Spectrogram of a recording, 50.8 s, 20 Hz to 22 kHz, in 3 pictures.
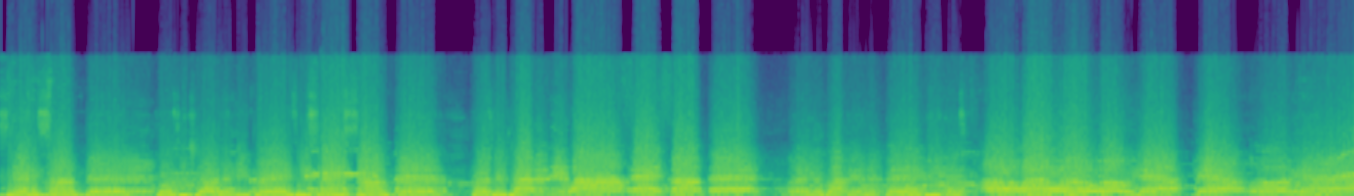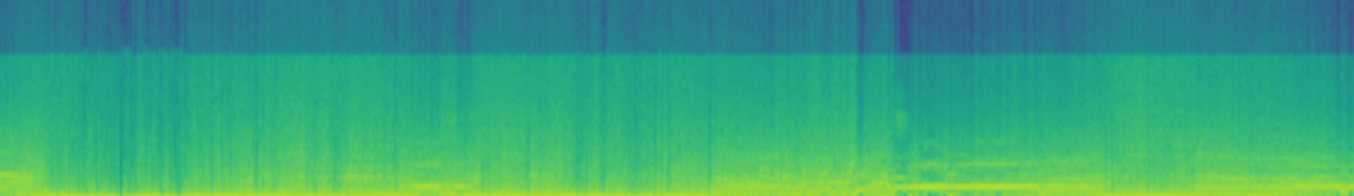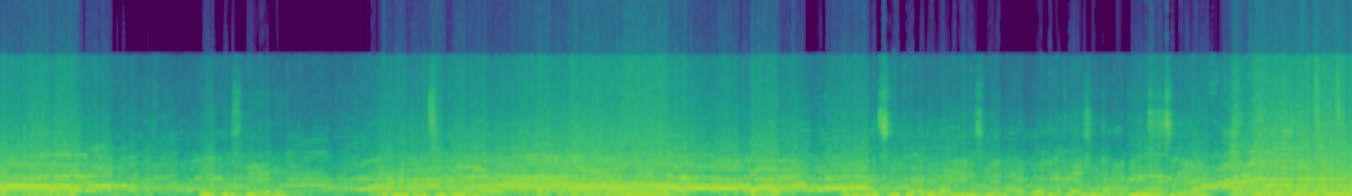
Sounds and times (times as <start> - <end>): Inside, public space: 0.0 - 50.7.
